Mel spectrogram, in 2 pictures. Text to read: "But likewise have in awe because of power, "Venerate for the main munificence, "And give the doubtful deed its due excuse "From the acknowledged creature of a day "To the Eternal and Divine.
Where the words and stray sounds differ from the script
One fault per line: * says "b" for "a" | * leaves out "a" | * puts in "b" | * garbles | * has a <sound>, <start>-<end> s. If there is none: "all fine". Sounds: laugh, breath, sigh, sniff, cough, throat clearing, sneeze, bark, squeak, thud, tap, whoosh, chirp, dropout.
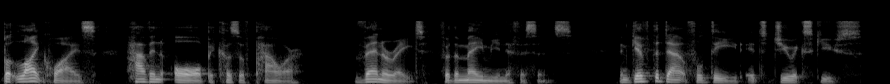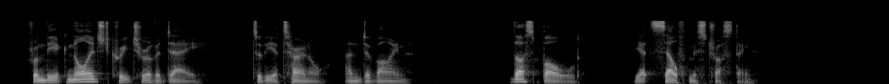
* puts in "Thus bold Yet self mistrusting"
